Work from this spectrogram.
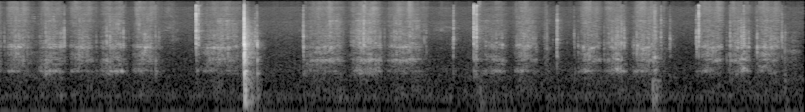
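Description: A paint roller rolls over a gel printing plate in repeated short strokes, giving a soft, sticky rasp in an even rhythm with a few sharp knocks between passes.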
